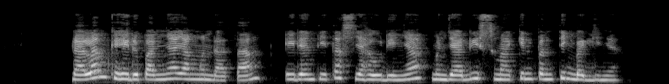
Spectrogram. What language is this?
Indonesian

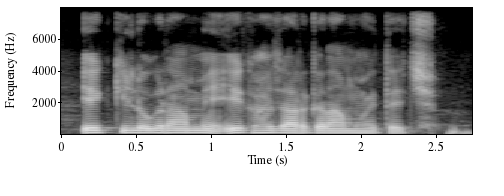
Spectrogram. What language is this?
Maithili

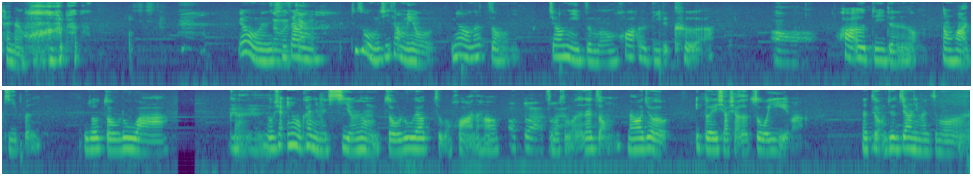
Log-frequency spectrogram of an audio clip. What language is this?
Chinese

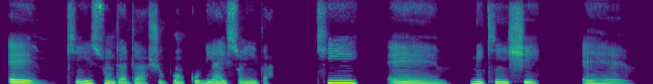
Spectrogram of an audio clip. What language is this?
Yoruba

